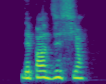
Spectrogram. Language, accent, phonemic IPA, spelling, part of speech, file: French, Canada, /de.pɑ̃.di.sjɔ̃/, dépendissions, verb, LL-Q150 (fra)-dépendissions.wav
- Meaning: first-person plural imperfect subjunctive of dépendre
